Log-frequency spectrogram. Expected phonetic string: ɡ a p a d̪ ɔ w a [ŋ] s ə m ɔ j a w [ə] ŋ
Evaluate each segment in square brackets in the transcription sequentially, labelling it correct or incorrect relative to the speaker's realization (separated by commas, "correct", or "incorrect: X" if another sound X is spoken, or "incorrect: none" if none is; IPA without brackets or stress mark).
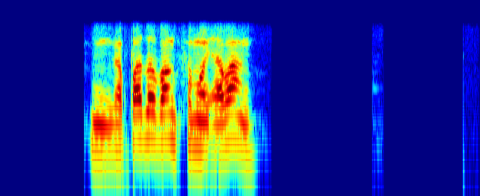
correct, incorrect: a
